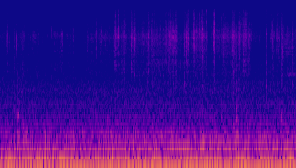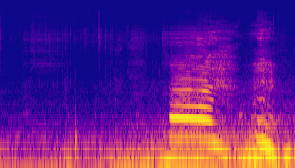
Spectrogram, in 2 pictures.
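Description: Car engine heard from inside the cabin, running low and steady while stopped, then louder as the car pulls away about eight seconds in. Near the end, two short tones slide down in pitch, the first being the loudest sound.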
